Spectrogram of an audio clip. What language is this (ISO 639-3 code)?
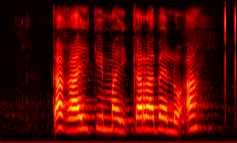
nso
